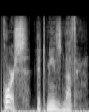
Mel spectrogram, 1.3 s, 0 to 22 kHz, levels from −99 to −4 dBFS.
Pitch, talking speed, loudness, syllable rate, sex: 120 Hz, 225 wpm, -18 LUFS, 6.4 syllables/s, male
